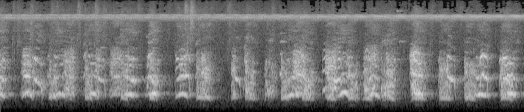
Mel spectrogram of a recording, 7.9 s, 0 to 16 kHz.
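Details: Evening run of the Blackreek pack, four dogs named Choco, Dino, Johnny Ringo and Mingo, on August 16, 2014: dense, overlapping barks about twice a second with a steady thin high whine behind them.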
